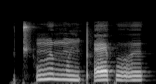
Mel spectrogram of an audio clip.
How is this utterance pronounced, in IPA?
t͡ʃʼũə̯ ŋʷĩ pʼæpoə̯

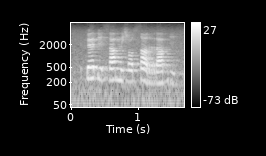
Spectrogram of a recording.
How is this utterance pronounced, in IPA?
ɠɛɗi sameɕo sˤe rabi

